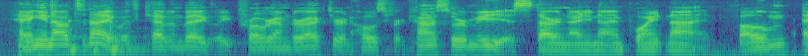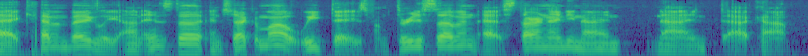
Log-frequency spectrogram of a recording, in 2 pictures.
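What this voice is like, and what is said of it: Polished radio announcer voice. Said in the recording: “How about that radio voice, huh? That was all right.”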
